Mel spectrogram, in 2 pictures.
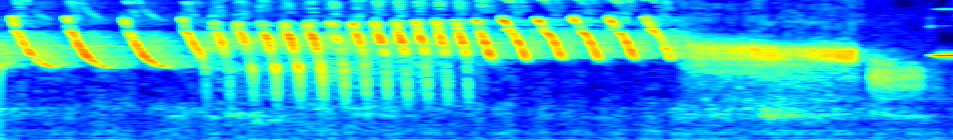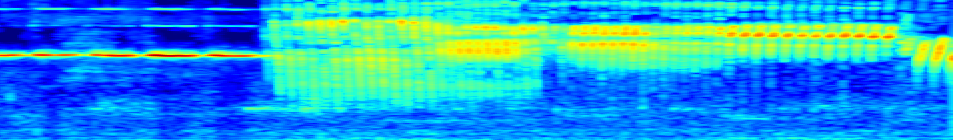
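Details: Canary lure song for training other canaries: a string of quick downward-sweeping chirps that speeds up and blurs into a buzz, then a brief low note, a steady whistle, and a long harsh rattling trill.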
